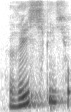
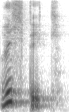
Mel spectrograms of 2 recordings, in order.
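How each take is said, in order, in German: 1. Die Endung klingt wie ein weiches 'ich'. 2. Die Endung klingt wie ein hartes 'ik'. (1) "In der Standardsprache spricht man I G wie ich" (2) "In Süddeutschland, in der Schweiz und in Österreich hört man oft eine andere Variante"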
